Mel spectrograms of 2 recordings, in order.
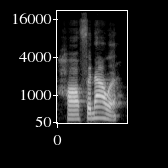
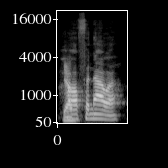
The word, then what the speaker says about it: half an hour: Of course, the spellings are horrible because everybody wants to say the L in half.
